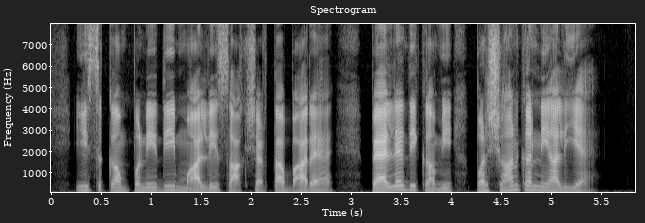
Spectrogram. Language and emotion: Dogri, disgusted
